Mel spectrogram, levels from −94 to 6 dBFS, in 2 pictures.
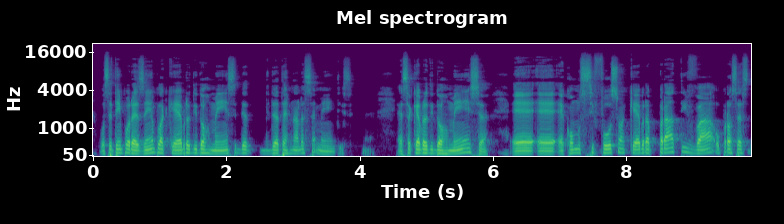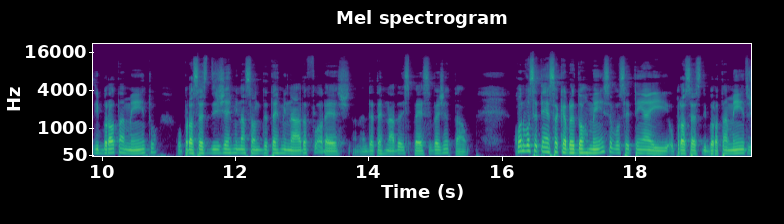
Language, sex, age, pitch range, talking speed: Portuguese, male, 20-39, 105-135 Hz, 165 wpm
